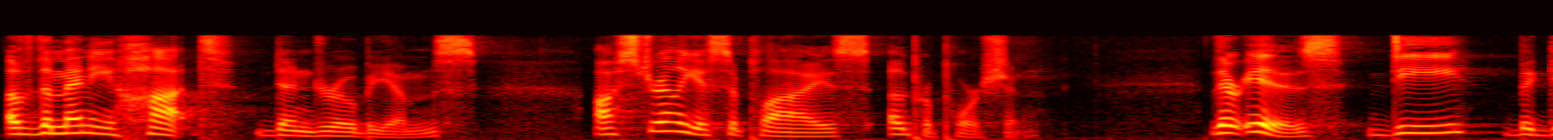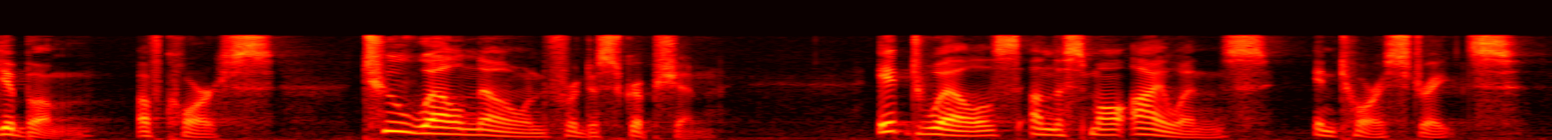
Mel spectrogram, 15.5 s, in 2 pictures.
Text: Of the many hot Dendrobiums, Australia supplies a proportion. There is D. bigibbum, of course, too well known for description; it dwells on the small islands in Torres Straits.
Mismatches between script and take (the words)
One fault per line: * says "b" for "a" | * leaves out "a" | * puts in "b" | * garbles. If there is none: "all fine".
all fine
